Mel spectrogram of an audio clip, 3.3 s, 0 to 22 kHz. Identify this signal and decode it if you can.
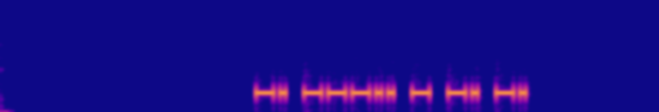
Morse code, heard as a keyed tone, about 42 wpm, 700 Hz. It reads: N8TNN
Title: USA Call Signs - 5 Characters - 6x Character Spacing - 40wpm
